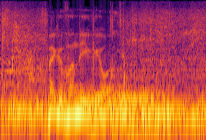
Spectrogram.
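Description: A man speaks through a microphone in an echoing hall.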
